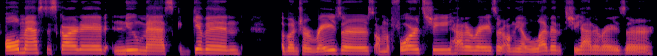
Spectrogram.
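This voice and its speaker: American female commentary host, lower register, dry close sound, dramatic document reading with casual sassy asides. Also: a bit bright, no echo.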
